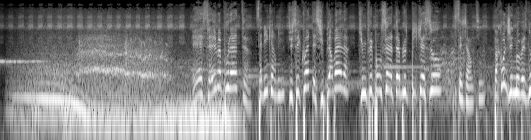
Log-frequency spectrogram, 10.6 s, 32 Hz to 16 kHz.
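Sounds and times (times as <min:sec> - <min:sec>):
sports car tires skidding and squealing: 0:00.0 - 0:04.8
sports car engine: 0:00.0 - 0:05.1
speech: 0:04.0 - 0:10.6
laughter: 0:08.1 - 0:10.6.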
